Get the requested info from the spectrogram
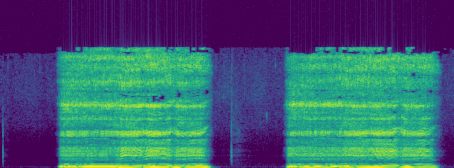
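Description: Hummed vocal melody in short repeated phrases, each one stepping up in pitch, cut apart by stretches of dead silence as an edited music track.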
